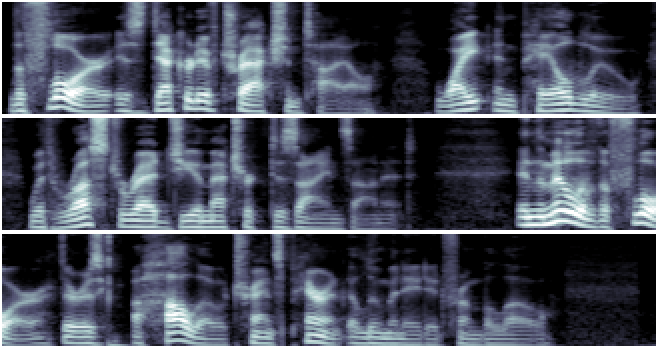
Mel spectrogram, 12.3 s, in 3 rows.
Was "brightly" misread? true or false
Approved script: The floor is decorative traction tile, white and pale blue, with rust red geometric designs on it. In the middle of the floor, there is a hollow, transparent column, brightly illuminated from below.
true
